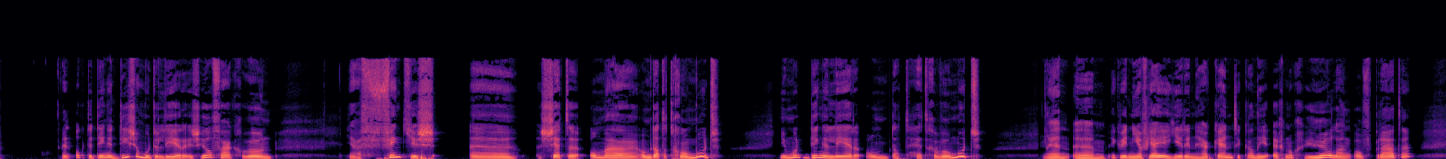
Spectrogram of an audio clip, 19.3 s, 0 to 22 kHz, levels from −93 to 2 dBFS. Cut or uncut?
cut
